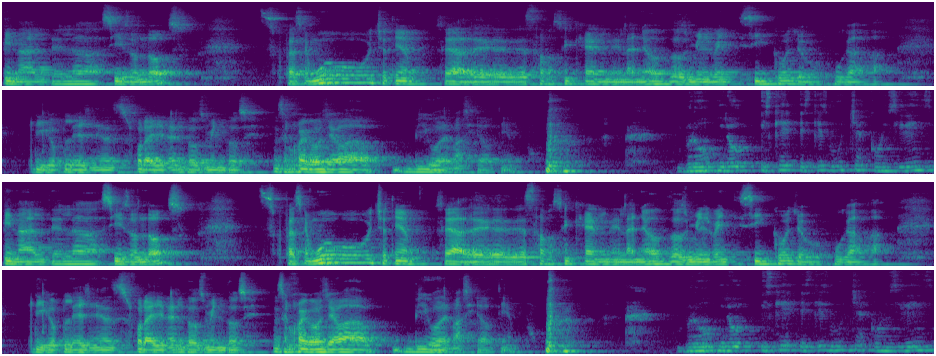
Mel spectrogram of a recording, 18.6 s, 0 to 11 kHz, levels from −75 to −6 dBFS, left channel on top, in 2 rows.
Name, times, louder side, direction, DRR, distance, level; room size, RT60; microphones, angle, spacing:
voice 1, 0.0-2.3 2.6-9.3 9.6-14.5 14.7-15.1 15.5-15.8, right 2 dB, 30° right, 8 dB, 0.6 m, -26 dB
voice 2, 16.1-18.6, equal, 70° left, 4 dB, 1.4 m, -36 dB
8.5 x 6.8 x 4.1 m, 0.92 s
head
